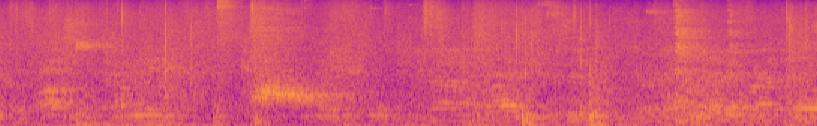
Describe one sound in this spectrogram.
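Several young men chatter and call out in a large echoing room.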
